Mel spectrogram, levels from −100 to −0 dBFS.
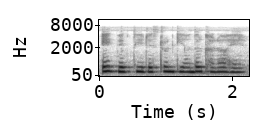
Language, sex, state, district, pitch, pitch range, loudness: Hindi, female, Arunachal Pradesh, Lower Dibang Valley, 265 Hz, 255-270 Hz, -14 LUFS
